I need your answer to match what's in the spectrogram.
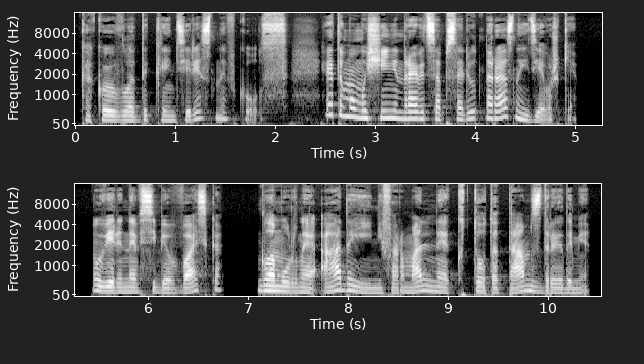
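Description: A woman narrating a first-person novel in a lively, theatrical, ironic way. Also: sits low, fairly quick. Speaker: audiobook narrator.

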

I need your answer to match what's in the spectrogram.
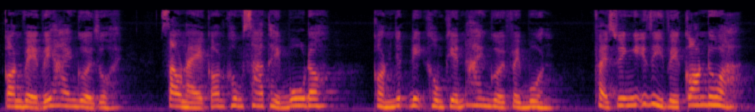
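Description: Tearful, humble young daughter in a storybook, played by a woman, lifted and bright over her own lowish voice. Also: fairly quick, close to an everyday voice.

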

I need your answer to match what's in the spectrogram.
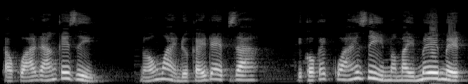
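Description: A woman doing a sharp-tongued old mother-in-law. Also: mid-range voice, expressive, moderate pace, soft background music, close to an everyday voice. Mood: scornful. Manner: sharp, contemptuous scolding. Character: harsh scolding older mother-in-law.

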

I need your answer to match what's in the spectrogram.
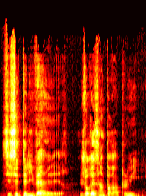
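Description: A man's voice: a little high, huge pitch swings, a little slow, vocal fry, breathy edge, voice pushed up, exaggerated voice. Man doing a young working girl, coy, teasing, raised voice, storybook reading. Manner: playful, gently mocking.

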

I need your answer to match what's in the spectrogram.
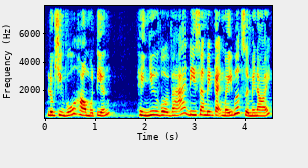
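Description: Woman narrating a story, slightly high voice. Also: lively intonation, brisk. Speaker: audiobook narrator. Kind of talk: scripted narration.

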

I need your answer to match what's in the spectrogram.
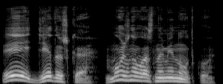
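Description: A man's voice: medium pitch, animated, fairly quick, darkish tone, dry recording, studio quality, pitched above the performer's own voice, lightly acted. A man reading an audiobook, voicing a wry, polite man who coaxes others along. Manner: wry, coaxing. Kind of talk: audiobook character voice.

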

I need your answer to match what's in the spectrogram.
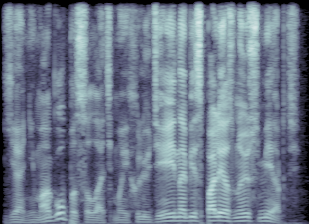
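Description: A man reading an audiobook voices a stern king who presses his questions urgently and forcefully. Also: lowish voice, expressive, normal speed, no echo, lightly acted.

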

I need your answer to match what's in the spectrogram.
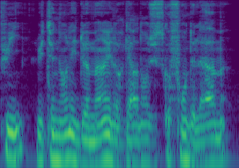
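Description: A male audiobook narrator with a low, dark voice. He reads a classic novel in a measured, dramatic manner. A husky grain runs through his tone. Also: fairly even intonation. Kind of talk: scripted literary narration.

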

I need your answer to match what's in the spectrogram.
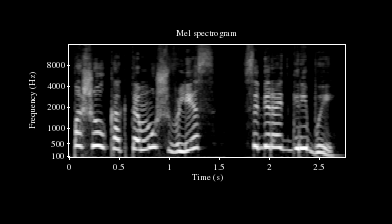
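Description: A woman voicing an excitable female blogger who boasts about her husband in a loud, gushing way. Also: very high-pitched, moderate pace, dry recording, clean studio sound, voice pushed up. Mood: boastful. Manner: loud, gushing, fanciful storyteller.

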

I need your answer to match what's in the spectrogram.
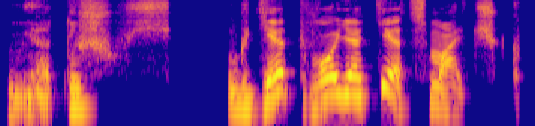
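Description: A man's voice: medium pitch, huge pitch swings, takes it slowly, creaky, slightly rough, dry recording, studio quality, exaggerated voice. A man voicing a blustering, domineering old duke who puffs and bellows. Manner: wheezing, bellowing, puffing.

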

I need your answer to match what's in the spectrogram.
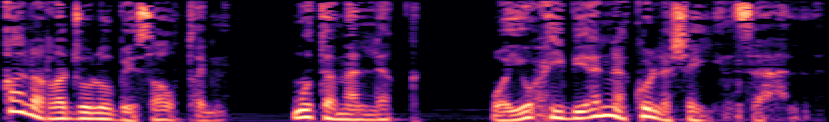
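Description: A male narrator reads a story with animated, rising-and-falling delivery. His low voice has a husky edge and sounds close and dry, with faint music underneath. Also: brisk, no room sound. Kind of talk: audiobook narration.

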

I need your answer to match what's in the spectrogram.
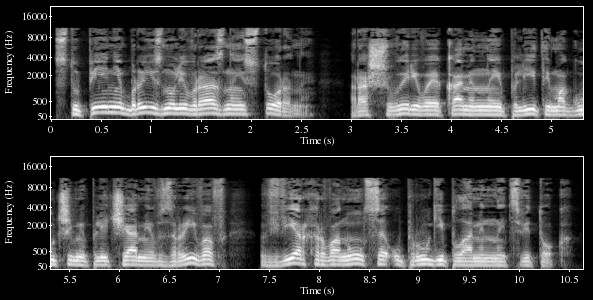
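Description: Man narrating, low-pitched, measured. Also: a little mellow. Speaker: audiobook narrator. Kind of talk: scripted fantasy narration.

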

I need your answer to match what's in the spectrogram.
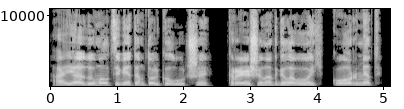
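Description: A woman reading a stern, unhurried police captain. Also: fairly low pitch, a little mellow, clean tone, dry recording, natural voice. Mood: deliberate. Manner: dry, slow, deliberate. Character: stern middle-aged male police captain. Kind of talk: audiobook character voice.

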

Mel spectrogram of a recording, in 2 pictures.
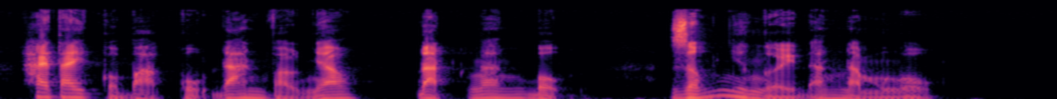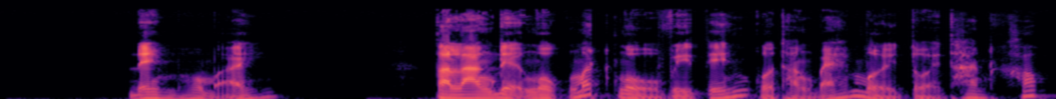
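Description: A man narrating a scripted horror story with expressive storytelling. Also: sits low, dry recording, clean studio sound.

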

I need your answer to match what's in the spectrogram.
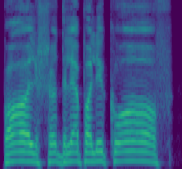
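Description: A man's voice: fairly high pitch, wildly swooping pitch, takes it slowly, no echo, studio quality, exaggerated voice. A man voicing a mock-polite, threatening vigilante leader in a storybook reading. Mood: menacing. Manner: loud, sneering, threatening.

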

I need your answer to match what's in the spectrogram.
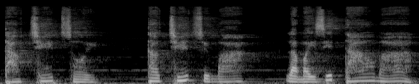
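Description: A man voicing the vengeful ghost of a murdered young woman in a ghost story, speaking in a hushed, accusing, wailing way. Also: medium pitch, measured pace, soft background music, pitched above the performer's own voice, natural voice. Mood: hollow.

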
